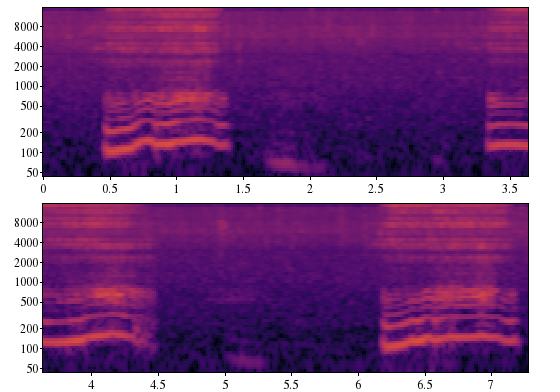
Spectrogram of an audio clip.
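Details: Real snoring: three loud, rough, rumbling snores on inhalation about every three seconds, over a steady rain-like hiss.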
